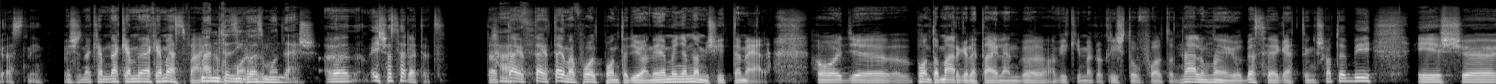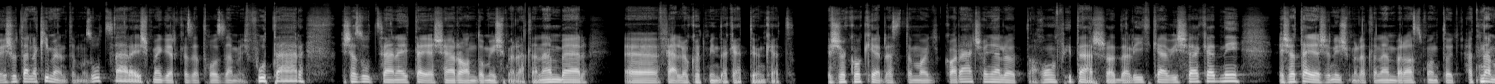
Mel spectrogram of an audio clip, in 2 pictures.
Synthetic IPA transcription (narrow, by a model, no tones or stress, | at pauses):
ɛ̰snḭ | eːʃnɛkɛmnɛkɛmnɛkɛmɛst̪fa̰ːmamit̪ɒziɡɒzmond̪a̰ːʃøeːʃɒsɛɾɛt̪ɛt̪ | t̪ːaːt̪ːɛɛt̪ːɛɡnɒpʋo̞lt̪̚po̞n̪t̪ɛɟo̞jɒneːlmeːɲɛmnɛmiʃhit̪ːɛmɛ̰lho̞ɟøpo̞n̪t̪ɒmarɡɛɾɛt̪ajlɛnd̪bøːlɒ̰vikimɛɡɒkriʃt̪oːfo̞lt̪o̞t̪naːluŋknɒɟo̞joːd̪bɛseːlɡɛt̪ːyŋkʃɒt̪øbːieːʃøeːʃut̪aːnːɒkimɛnt̪ɛmɒ̰zut̪sa̰ːɾɒ̰ḛːʃmɛɡeːrkɛzɛt̪ho̞zːaːmɛ̰cfut̪aːɾeːʃɒzut̪saːnɛɟ̚t̪ɛjːɛʃɛnrɒnd̪o̞miʃmɛ̰ɾɛ̰t̪lɛ̰nɛmbɛr | øfɛlːøkøt̪mind̪ɒkɛt̪ːø̰ːŋkʰɛ̰t̪ | eːʃɒkːorkeːrd̪ɛst̪ɛmho̞ɟkɒɾaːt͡ʃo̞ɲɛløt̪ːɒ̰ho̞ɱfit̪a̰ːrʃɒ̰d̪ːɒ̰liːɟkɛlʋiʃɛlkɛd̪nieːʃɒt̪ɛjːɛʃɛniʃmɛɾɛt̪lɛnɛmbɛɾɒst̪mo̞nt̪ɒho̞ɟhat̪nɛm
